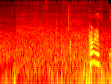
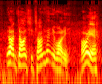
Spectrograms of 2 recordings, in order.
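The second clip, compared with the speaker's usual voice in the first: talking to the dog; 5 semitones higher, 6 dB louder than usual. Real, not acted. Cooing to the dog Molly.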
